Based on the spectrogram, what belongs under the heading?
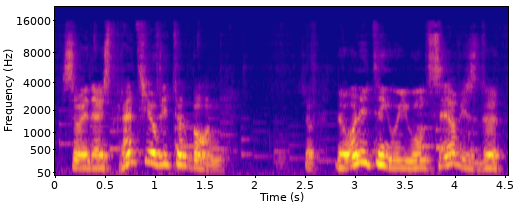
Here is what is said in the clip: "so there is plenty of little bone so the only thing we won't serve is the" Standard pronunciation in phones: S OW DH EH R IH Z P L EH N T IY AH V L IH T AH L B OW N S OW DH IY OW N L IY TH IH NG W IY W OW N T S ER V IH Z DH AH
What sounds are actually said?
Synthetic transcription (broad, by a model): S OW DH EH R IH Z P L EH N T IY AH V L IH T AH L B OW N S OW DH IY OW N L IY TH IH NG W IY W OW N T S ER V IH Z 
